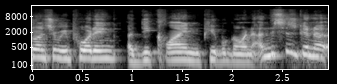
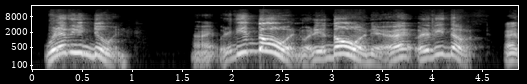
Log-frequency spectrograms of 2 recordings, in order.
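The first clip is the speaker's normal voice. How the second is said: put-on little New York accent, loud, fast; 5 dB louder than usual. Reading a post to his audience, in a little new york accent. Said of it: "little New York accent here".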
